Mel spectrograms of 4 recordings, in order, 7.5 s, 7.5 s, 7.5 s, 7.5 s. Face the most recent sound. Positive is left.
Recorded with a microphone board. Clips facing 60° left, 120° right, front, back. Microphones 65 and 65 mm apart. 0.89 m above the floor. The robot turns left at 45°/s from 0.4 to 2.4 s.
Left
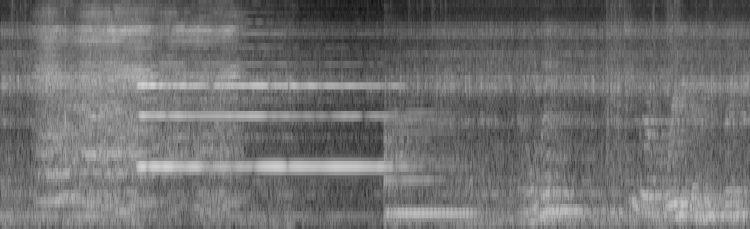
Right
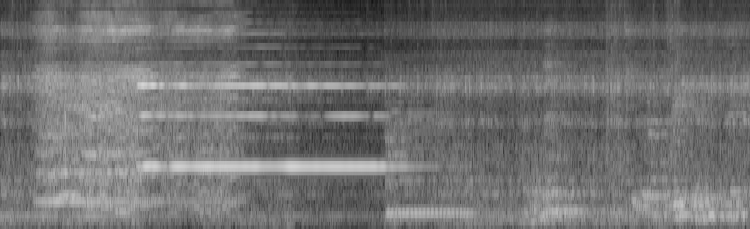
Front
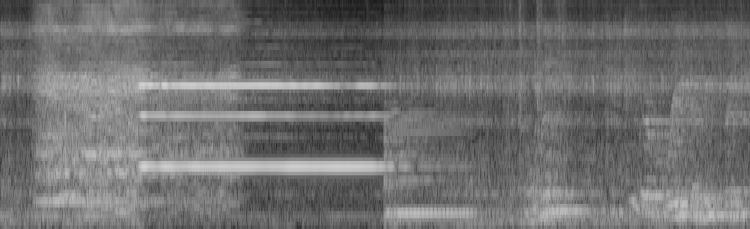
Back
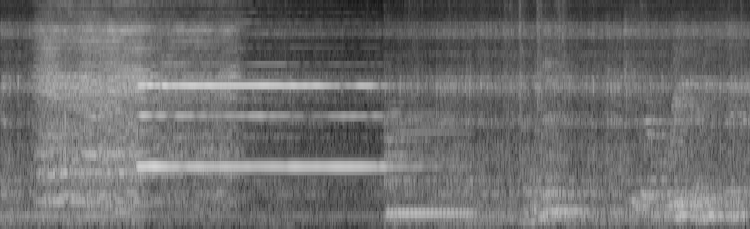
turn(degrees=60)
